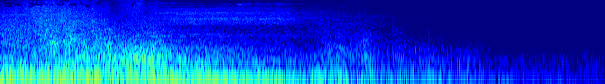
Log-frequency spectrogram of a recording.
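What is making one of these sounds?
A triumphant game fanfare swells loudly and then fades away.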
